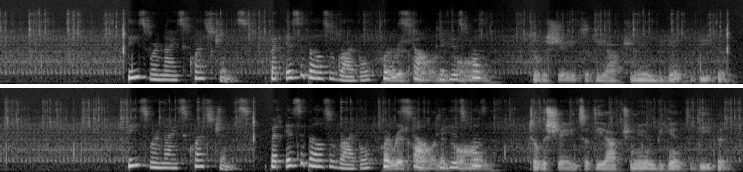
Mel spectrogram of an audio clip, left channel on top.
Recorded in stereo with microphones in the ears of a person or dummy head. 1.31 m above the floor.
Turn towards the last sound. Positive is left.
turn(degrees=-60)  # may be behind; listen again after turning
